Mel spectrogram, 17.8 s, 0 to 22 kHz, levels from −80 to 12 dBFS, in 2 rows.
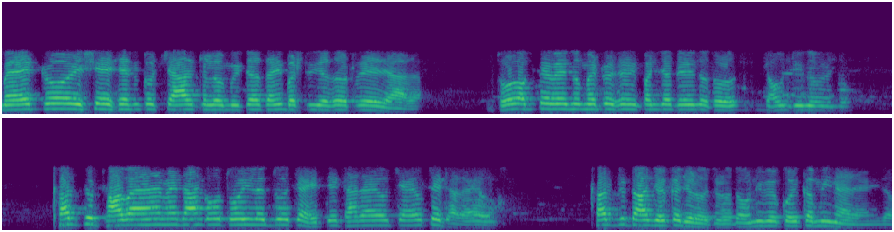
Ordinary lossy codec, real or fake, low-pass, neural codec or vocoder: Opus, 32 kbps; real; 3.6 kHz; none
